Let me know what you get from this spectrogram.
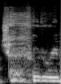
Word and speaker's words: charcuterie: I was at a friend's house, had a little cured meat from a charcuterie board.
